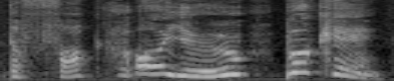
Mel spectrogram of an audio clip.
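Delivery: high-pitched, drawn-out disbelief; exasperated rant. Acted. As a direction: berate the booker slowly, word by word. Ranting at an imagined booker.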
